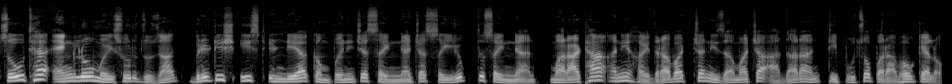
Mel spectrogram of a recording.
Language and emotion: Goan Konkani, neutral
